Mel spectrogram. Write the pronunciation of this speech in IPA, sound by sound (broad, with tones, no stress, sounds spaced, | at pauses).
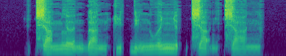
t͡ɕ a˨˦ m l ə̰ː˧˨ n ɗ a˧˩ n k i˦˥ t̚ ɗ ḭ˧˨ n u˨˦ ə̯ ɲ ə˦˥ t̚ t͡ɕ a̰ː˧˨ ŋ t͡ɕ a˨˩ ŋ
